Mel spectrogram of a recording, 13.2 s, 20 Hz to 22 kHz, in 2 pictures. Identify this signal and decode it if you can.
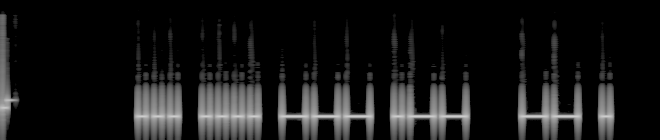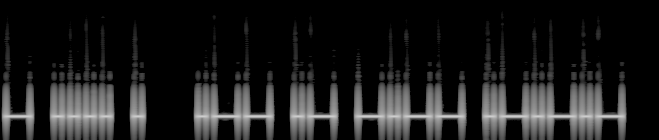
Morse code, heard as a keyed tone, about 15 wpm, 700 Hz. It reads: SHOW ME THE WAY.
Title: Sentences from Top 200 Words 15wpm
